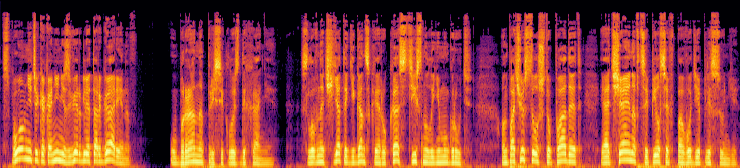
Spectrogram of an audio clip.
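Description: Male audiobook narrator, steady even delivery, mid pitch, dry booth sound. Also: measured pace, dry recording. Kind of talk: scripted narration.

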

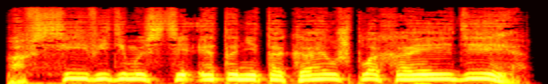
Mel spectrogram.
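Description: A man voicing an exasperated woman who speaks in a measured, sardonic way. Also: high voice, mellow, no echo, pitched above the performer's own voice.

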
